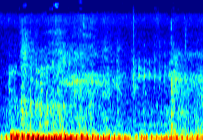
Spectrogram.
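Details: Captive pet puma in a home on an early morning, having woken its owner. A low, vibrating rumble, loudest at the start and fading slightly toward the end.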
